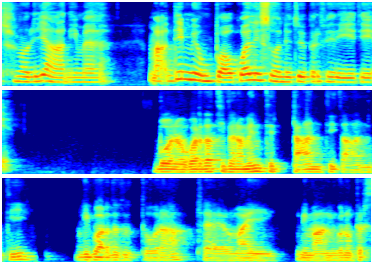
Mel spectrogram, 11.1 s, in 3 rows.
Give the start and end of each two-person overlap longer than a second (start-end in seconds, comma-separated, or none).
none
